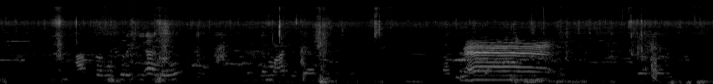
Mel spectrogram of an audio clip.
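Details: Goats kept for sale at a goat farm in Aurangabad, Maharashtra, India; one wavering, nasal bleat of about a second near the end, amid people talking and steady background noise.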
